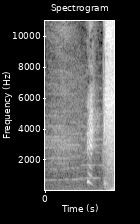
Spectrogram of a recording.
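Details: Person sneezing during a live stream: a quick inhaled catch followed by a single sharp, explosive burst of air.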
